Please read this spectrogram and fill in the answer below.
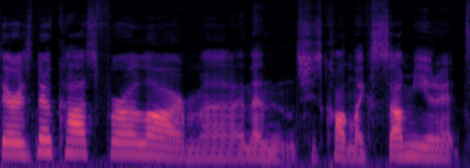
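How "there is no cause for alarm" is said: put-on calm, pleasant robotic voice, much higher. Quoting an announcement voice during an alarm, in a calm, robotic, pleasant voice. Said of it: "it's all in a very calm, robotic, pleasant voice".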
